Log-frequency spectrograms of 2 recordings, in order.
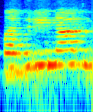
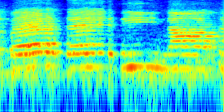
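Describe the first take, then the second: First: "बद्रीनाथ" with d and r joined, louder; the rejected form "बद्रीनाथ", said as one word; run-together cluster. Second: "बैदरीनाथ" very slowly, syllable by syllable; slow teaching breakdown of "बैदरीनाथ"; separated syllables. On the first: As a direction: say "बद्रीनाथ" loudly with a joined द्री. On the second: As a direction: spell out "बैदरीनाथ" in drawn-out syllables, द apart from री. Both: Shown as a demonstration. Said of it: "बद्रीनाथ यूं नहीं है".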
